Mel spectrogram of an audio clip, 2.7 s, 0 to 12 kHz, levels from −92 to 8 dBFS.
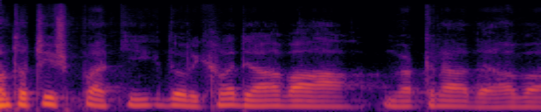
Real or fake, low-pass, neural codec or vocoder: fake; 10.8 kHz; codec, 16 kHz in and 24 kHz out, 0.8 kbps, FocalCodec, streaming, 65536 codes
